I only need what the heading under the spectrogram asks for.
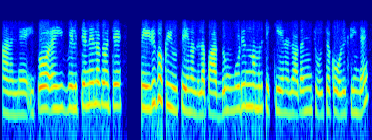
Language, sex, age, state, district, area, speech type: Malayalam, other, 18-30, Kerala, Kozhikode, urban, conversation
